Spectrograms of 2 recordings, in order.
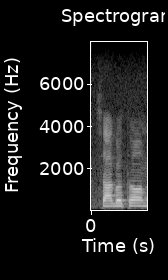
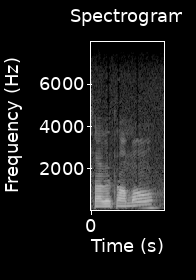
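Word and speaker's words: স্বাগতম: you might have the question why aren't we pronouncing this all here why is it sagotam and not sagatomo or sagota mall of course did i mention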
